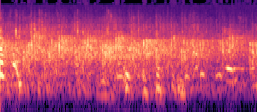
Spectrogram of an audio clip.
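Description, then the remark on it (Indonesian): A crowd claps steadily for a few seconds for a volunteer who has come forward, a dense, even patter of many hands, with scattered voices calling out underneath. “Everyone clap for him. Coba ah, tepuk tangan buat dia.”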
